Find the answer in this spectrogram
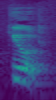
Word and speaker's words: cute: at some new examples cut you put an e and u suddenly tells its name cute u see so this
